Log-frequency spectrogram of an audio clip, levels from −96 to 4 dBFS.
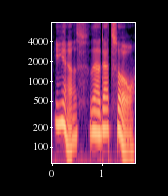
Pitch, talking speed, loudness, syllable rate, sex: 160 Hz, 110 wpm, -16 LUFS, 2.0 syllables/s, male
